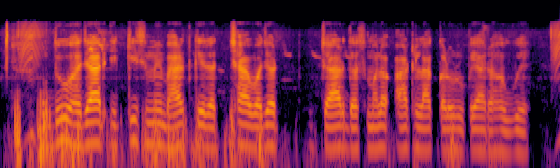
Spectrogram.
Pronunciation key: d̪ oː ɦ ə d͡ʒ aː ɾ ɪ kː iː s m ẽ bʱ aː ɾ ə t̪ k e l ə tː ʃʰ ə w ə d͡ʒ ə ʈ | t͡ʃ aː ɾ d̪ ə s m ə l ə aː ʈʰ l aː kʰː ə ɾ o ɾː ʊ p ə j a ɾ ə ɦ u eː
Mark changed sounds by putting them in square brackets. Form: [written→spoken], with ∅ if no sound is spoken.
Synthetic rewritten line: d̪ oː ɦ ə d͡ʒ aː ɾ ɪ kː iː s m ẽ bʱ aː ɾ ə t̪ k e [l→ɾ] ə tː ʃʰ [ə→a] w ə d͡ʒ ə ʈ | t͡ʃ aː ɾ d̪ ə s m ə l ə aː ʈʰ l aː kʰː ə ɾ o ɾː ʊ p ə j a ɾ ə ɦ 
